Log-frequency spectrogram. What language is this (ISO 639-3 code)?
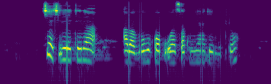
lug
